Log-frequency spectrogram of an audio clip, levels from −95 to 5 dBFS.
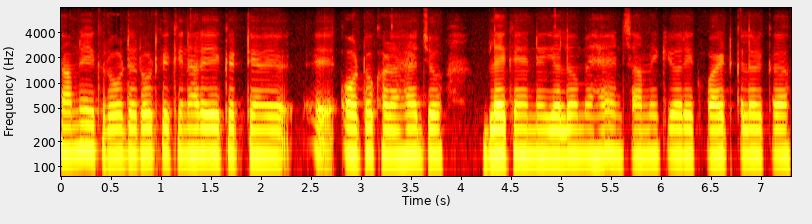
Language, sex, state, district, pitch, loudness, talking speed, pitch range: Hindi, male, Goa, North and South Goa, 140 Hz, -18 LUFS, 215 wpm, 135-145 Hz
